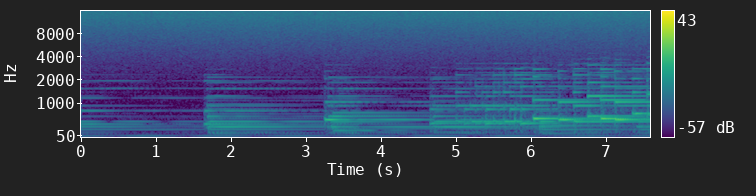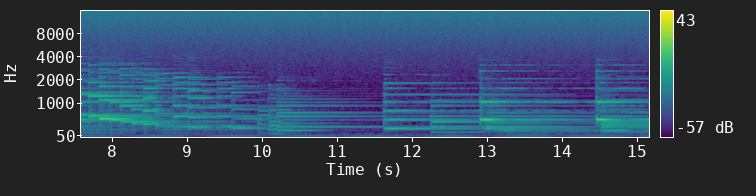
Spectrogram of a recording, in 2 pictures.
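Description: Background piano music: slow, gently struck chords, with a quicker run of notes rising and falling through the middle.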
